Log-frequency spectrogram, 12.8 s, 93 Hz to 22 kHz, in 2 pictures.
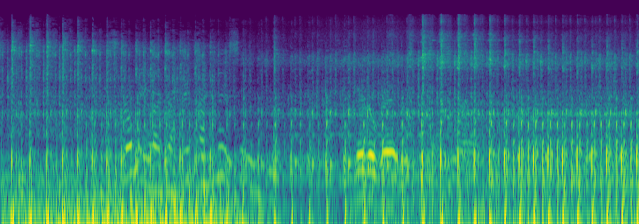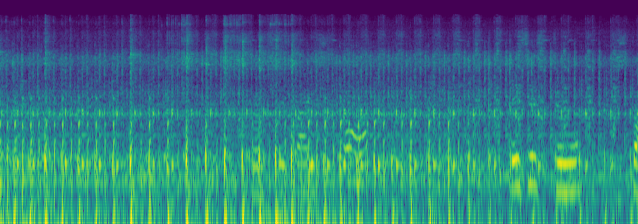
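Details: Lister D petrol single-cylinder barn find, first start in 20+ years after restoration: beat stumbles and surges unevenly over a low thump, hunting. Owner suspects timing adjustment and carb settings needed; uneven running.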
